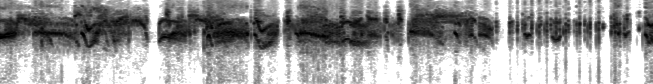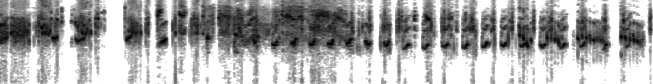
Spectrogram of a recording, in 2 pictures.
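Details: High, crowded twittering of swiftlets on a lure sound for swiftlet farming, drawing birds into houses to build nests: dense buzzy chatter at first, thinning into quicker clicking chirp series later on.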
